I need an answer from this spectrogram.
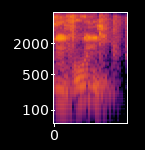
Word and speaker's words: Mvundi: So in this case, you will give a company called Mvundi. Yeah, I'll pronounce it using my home language. It's Mvundi in isiZulu.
